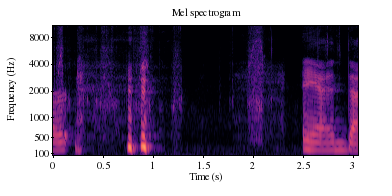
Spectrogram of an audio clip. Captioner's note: laughs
